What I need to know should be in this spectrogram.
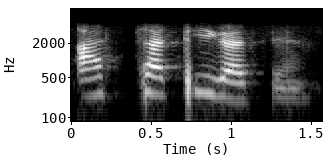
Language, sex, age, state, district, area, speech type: Bengali, female, 18-30, West Bengal, Purba Medinipur, rural, conversation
